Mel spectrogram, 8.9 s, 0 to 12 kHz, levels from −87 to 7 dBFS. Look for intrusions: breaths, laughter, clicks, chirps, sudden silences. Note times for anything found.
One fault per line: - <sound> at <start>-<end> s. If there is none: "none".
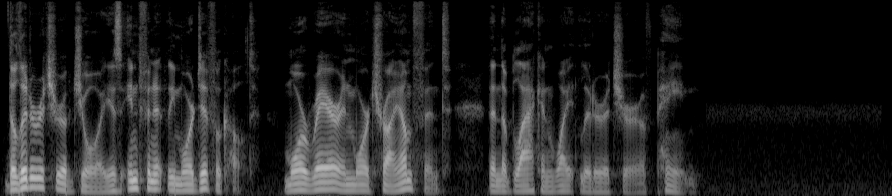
none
